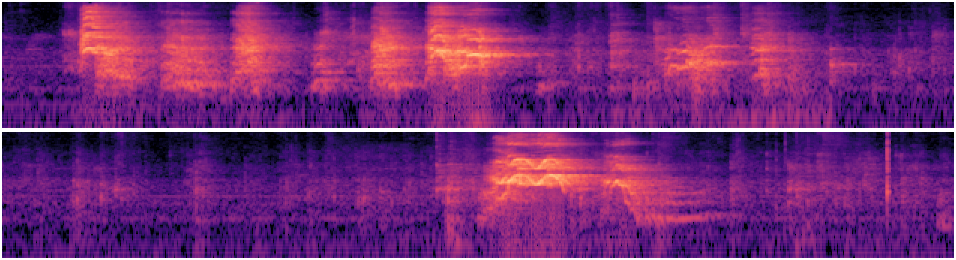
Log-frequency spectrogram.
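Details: Six-week-old Shetland Sheepdog puppies playing in their play room give sharp, high, yappy barks, about seven in a quick run over five seconds, then a pause before another loud burst of barking near the end.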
